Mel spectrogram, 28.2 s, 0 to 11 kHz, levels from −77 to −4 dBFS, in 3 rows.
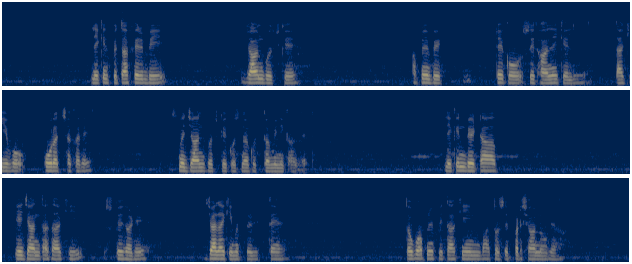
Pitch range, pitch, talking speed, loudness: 135-145 Hz, 140 Hz, 110 wpm, -38 LUFS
